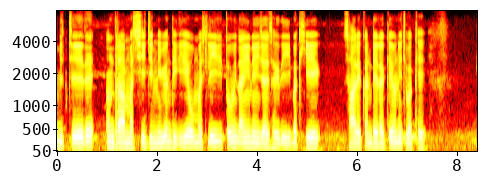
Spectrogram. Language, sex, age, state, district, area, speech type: Dogri, male, 30-45, Jammu and Kashmir, Udhampur, rural, spontaneous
